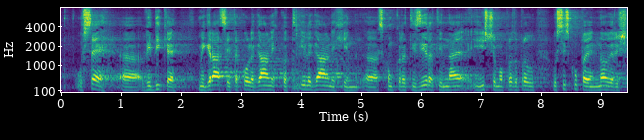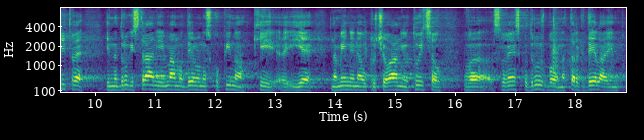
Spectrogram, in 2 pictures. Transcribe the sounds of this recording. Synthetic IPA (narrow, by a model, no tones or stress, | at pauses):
usɛ | ʋid̪iːkɛ | miɡɾaːt̪sijɛt̪akoːlɛɡaːlnixkɔt̪ilɛɡaːlnixinskɔŋkɾɛt̪iziːɾat̪inːaiʃt͡ʃɛmɔpɾɐwzapɾɐw | usiskuːpajnɔʋɛɾɛʃit̪ʋɛ | inːad̪ɾuɡist̪ɾaːniːmaːmɔd̪eːlɔwnɔskupiːnɔkʰijɛ | nameːnjɛnauklʲjut͡ʃɛʋaːnjut̪ujt̪sɔw | ʋəslɔʋeːnskɔd̪ɾuːʒbɔnat̪əɾɡd̪eːlain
